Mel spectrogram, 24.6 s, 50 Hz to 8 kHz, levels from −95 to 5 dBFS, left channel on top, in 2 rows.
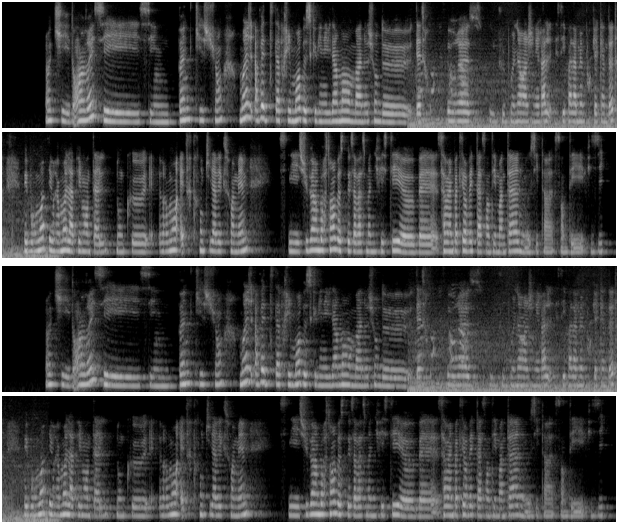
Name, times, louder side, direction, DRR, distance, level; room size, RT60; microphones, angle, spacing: voice 1, 0.9-8.5 8.9-17.5 18.0-24.3, left 4 dB, 45° left, 11 dB, 0.4 m, -31 dB
sound 1, 8.1-13.2, equal, 10° right, 0.7 m, -38 dB
16.5 x 6.3 x 3.1 m, 0.81 s
head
